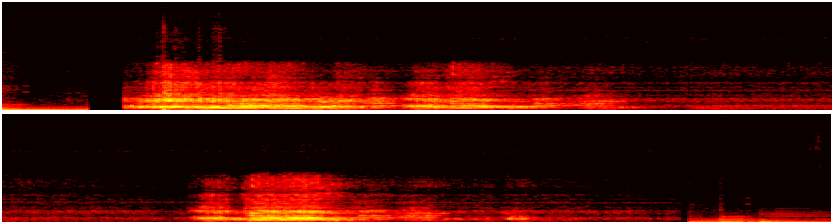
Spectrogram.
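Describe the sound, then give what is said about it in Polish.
A lion roars twice, loud, each deep, rumbling roar lasting a couple of seconds and trailing off into low grunts, with a brief lull between them. “Tylko zabierzcie tego lwa.”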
